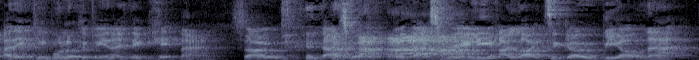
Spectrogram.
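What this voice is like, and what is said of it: English accent. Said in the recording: “you can tell by his accent, he is from... England”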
